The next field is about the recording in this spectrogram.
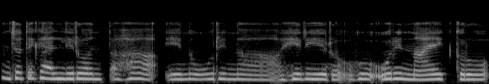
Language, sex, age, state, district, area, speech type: Kannada, female, 18-30, Karnataka, Davanagere, rural, spontaneous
